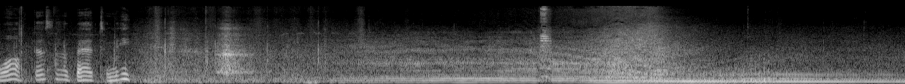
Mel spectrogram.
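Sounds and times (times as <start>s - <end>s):
speech: 0.0s - 2.3s
cars passing on a highway: 0.0s - 9.0s
faint footsteps: 1.3s - 3.8s.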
